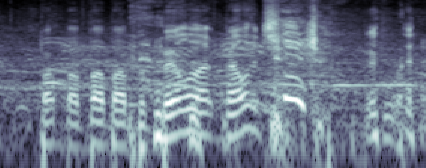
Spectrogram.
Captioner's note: stutters; chuckles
